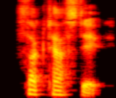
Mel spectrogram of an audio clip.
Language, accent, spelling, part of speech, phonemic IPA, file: English, Australia, sucktastic, adjective, /sʌkˈtæstɪk/, En-au-sucktastic.ogg
- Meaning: Bad; terrible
